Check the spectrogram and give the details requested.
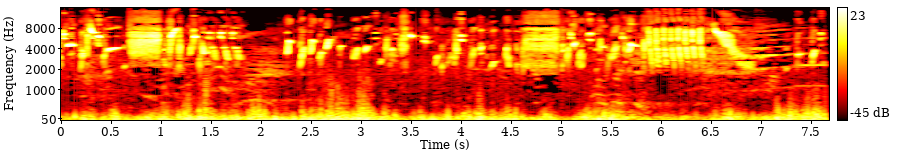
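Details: European goldfinch, Algeria, singing its benna style: unbroken stream of bright, rapid twittering notes with several harsh buzzy bursts and a drawn-out falling slur, above loud low-pitched rumbling.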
